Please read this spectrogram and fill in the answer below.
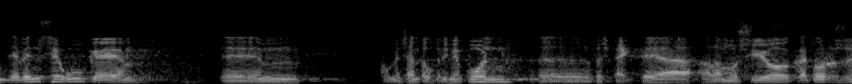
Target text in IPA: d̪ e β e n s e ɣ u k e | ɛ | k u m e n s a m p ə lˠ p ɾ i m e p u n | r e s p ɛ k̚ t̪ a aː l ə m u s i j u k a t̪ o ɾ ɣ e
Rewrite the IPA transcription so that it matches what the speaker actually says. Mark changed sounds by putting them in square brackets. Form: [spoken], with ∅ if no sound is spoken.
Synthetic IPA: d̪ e β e n s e ɣ u k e | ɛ | k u m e n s a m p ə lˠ p ɾ i m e p u n | r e s p ɛ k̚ t̪ [e] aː l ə m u s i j [o] k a t̪ o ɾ [z] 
